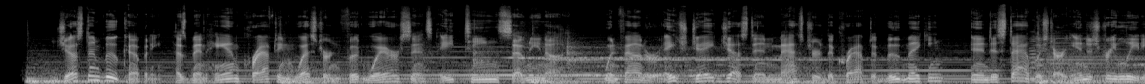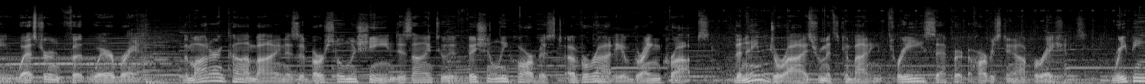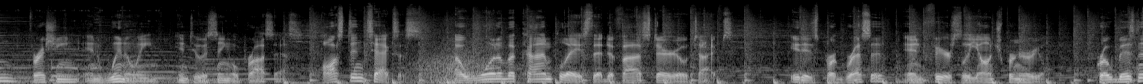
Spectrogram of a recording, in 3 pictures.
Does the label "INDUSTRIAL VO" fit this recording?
Yes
